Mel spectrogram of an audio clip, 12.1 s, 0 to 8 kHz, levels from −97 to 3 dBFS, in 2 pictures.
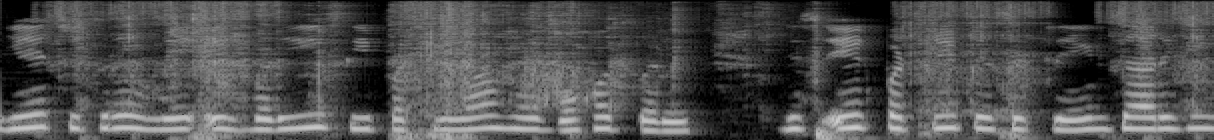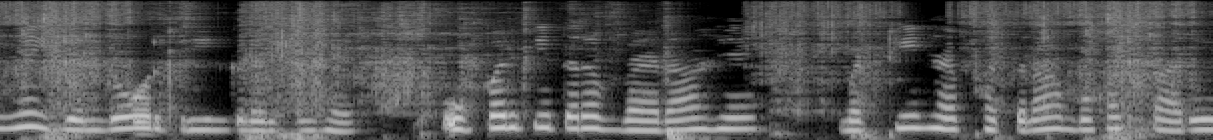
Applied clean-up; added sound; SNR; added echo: classical method log-MMSE.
